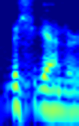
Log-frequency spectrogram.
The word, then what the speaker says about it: Michigander: Michigander, yeah.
